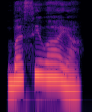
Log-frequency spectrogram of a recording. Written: ಬಸಿವಾಯ

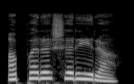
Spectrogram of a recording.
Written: ಅಪರಶರೀರ

